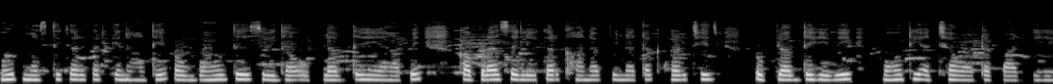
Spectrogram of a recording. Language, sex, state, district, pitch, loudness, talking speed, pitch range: Chhattisgarhi, female, Chhattisgarh, Rajnandgaon, 220 Hz, -18 LUFS, 175 wpm, 210-230 Hz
